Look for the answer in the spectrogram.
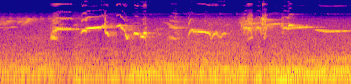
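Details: Oriental magpie-robin (kacer) singing as a lure for other birds: quick clear whistled phrases, some sliding downward, then a brief gap and a further burst of sharp chirps and a drawn-out whistle; low background hum.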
